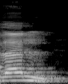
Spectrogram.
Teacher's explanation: ذال کو نرم پڑھیں اور ذال کو لام کے ساتھ ڈائریکٹ ملائیں گے، یہ بیچ والا الف نہیں پڑھیں گے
